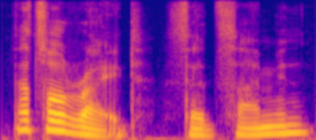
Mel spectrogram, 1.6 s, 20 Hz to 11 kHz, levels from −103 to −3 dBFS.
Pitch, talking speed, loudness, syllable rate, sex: 130 Hz, 190 wpm, -19 LUFS, 4.4 syllables/s, male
